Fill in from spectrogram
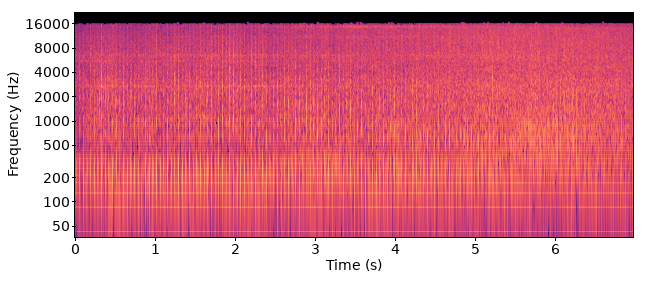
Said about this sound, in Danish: Udviklingen af en ny europæisk angrebshelikopter er bare et af projekterne. Her var det en tysk Tiger Eurocopter, vi hørte blæse forbi.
